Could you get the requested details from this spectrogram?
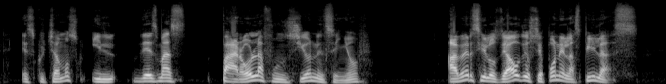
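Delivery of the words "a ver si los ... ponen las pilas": mock stern scolding, pitched up. Retelling how a man stopped a theater show to address the sound crew, scolding them. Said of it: "Así regañándolos".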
